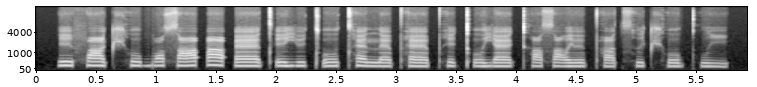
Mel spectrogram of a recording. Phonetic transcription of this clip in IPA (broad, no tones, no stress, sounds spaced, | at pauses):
e f ɑ t͡ʃʰ o b o sˤ ɑ ʔ ɑ ʔ æ tʼ e j y tʼ o tʰ æ n æ pʰ æ pʰ e kʼ o j æ kʰ ɯ sˤ ɯ j ø pʰ ɑ t͡sʰ ɯ t͡ʃʰ o kʷʰ i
